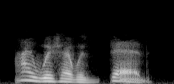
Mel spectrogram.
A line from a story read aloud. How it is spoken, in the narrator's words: Talon groaned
